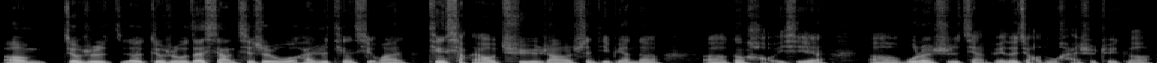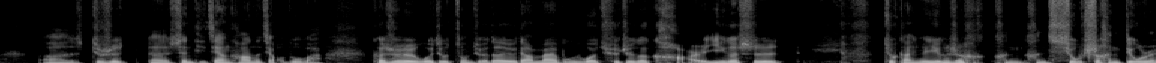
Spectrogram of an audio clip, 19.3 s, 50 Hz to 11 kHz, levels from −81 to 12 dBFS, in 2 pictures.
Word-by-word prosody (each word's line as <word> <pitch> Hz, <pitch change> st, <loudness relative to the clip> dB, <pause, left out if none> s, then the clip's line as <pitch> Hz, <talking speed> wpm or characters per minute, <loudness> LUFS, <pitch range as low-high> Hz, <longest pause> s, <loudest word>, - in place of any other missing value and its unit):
呃， 100 Hz, -3 st, +4 dB, 0.3 s
就 150 Hz, -2 st, +4 dB
是 120 Hz, -4 st, +2 dB
呃， 110 Hz, -3 st, +4 dB
就 145 Hz, +7 st, +1 dB
是 130 Hz, -, +1 dB
我 105 Hz, -, +3 dB
在 135 Hz, +6 st, +4 dB
想， 90 Hz, -10 st, 0 dB
其 130 Hz, +8 st, -4 dB
实 135 Hz, 0 st, +1 dB
我 105 Hz, -8 st, +1 dB
还 100 Hz, +3 st, -1 dB
是 120 Hz, -, -1 dB
挺 110 Hz, 0 st, -3 dB
喜 -, -, -7 dB
欢 85 Hz, 0 st, -2 dB, 0.2 s
挺 135 Hz, -, +3 dB
想 145 Hz, -, -4 dB
要 100 Hz, 0 st, +1 dB
去 90 Hz, -1 st, -2 dB
让 90 Hz, -1 st, 0 dB
身 110 Hz, +4 st, -5 dB
体 90 Hz, -4 st, -4 dB
变 95 Hz, +2 st, -3 dB
得， 85 Hz, 0 st, -3 dB, 0.3 s
呃， 85 Hz, -1 st, -2 dB
更 110 Hz, +3 st, 0 dB
好 -, -, -12 dB
一 85 Hz, -, -6 dB
些， 85 Hz, +1 st, -2 dB, 0.3 s
呃， 80 Hz, -1 st, -3 dB
无 90 Hz, +5 st, +1 dB
论 125 Hz, +3 st, +5 dB
是 90 Hz, -4 st, -4 dB
减 -, -, -6 dB
肥 80 Hz, -, -4 dB
的 95 Hz, +1 st, +2 dB
角 -, -, -7 dB
度 -, -, -9 dB
还 -, -, -12 dB
是 -, -, -11 dB
这 -, -, -7 dB
个 75 Hz, +2 st, -9 dB, 0.3 s
呃， 80 Hz, -1 st, -4 dB, 0.2 s
就 105 Hz, -, -1 dB
是， 95 Hz, -3 st, +2 dB, 0.2 s
呃， 80 Hz, -3 st, 0 dB
身 110 Hz, +8 st, 0 dB
体 100 Hz, -, -8 dB
健 95 Hz, +3 st, +3 dB
康 105 Hz, +5 st, +2 dB
的 115 Hz, -, 0 dB
角 -, -, -4 dB
度 -, -, -1 dB
吧。 -, -, -4 dB, 0.4 s
可 95 Hz, -, +4 dB
是 145 Hz, +2 st, +6 dB
我 95 Hz, -6 st, +4 dB
就 125 Hz, -, +1 dB
总 95 Hz, -10 st, -2 dB
觉 90 Hz, +4 st, -2 dB
得 130 Hz, -, +4 dB
有 110 Hz, -, +5 dB
点 -, -, +4 dB
儿 -, -, +3 dB
迈 115 Hz, +4 st, +4 dB
不 120 Hz, +1 st, -4 dB
过 120 Hz, -2 st, +4 dB
去 130 Hz, -, -5 dB
这 130 Hz, +1 st, +1 dB
个 120 Hz, 0 st, +3 dB
坎 -, -, -6 dB
儿， -, -, -1 dB
一 100 Hz, +3 st, +1 dB
个 165 Hz, +4 st, +6 dB
是 125 Hz, -7 st, +2 dB, 0.8 s
就 -, -, 0 dB
感 85 Hz, -, +1 dB
觉 100 Hz, -, +3 dB
一 130 Hz, +7 st, +6 dB
个 270 Hz, -, +5 dB
是 250 Hz, -3 st, +5 dB
很 -, -, -4 dB
很 90 Hz, -4 st, -6 dB
很 100 Hz, -5 st, -3 dB
羞 -, -, 0 dB
耻、 -, -, +1 dB
很 -, -, 0 dB
丢 155 Hz, 0 st, +4 dB
人。 95 Hz, -, +4 dB
100 Hz, 285 characters per minute, -25 LUFS, 90-120 Hz, 0.8 s, 是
